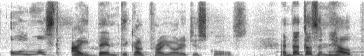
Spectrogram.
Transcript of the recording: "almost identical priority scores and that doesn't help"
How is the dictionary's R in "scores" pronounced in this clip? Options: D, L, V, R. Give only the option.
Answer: L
